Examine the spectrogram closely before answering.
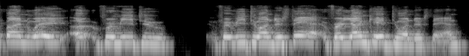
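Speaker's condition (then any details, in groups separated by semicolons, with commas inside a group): Cerebral palsy; from birth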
